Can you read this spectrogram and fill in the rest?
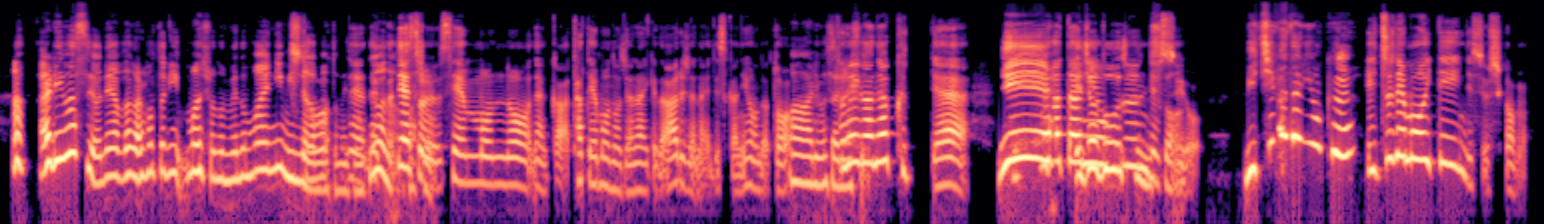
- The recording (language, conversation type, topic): Japanese, podcast, 旅先で出会った人に助けられた経験を聞かせてくれますか？
- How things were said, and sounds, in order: surprised: "ええ！"; anticipating: "道端に置く？"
